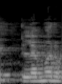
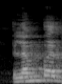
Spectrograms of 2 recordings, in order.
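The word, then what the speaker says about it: plumber: नल साज कहते हैं उसे प्लमर बोलते हैं प्लमर प्लंबर नहीं बोलते हैं चलिए मैं आपको छोटी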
